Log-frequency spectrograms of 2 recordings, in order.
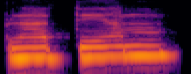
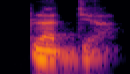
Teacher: pierde su carácter silábico la E, se cierra, transformándose este hiato en un diptongo. Y entonces, por ello, esta E se cierra en una semiconsonante, una yod.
